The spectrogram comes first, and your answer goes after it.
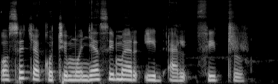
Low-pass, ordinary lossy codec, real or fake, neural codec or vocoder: none; none; fake; vocoder, 44.1 kHz, 128 mel bands every 256 samples, BigVGAN v2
